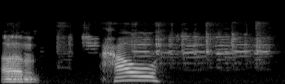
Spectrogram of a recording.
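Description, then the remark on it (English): A mobile phone ringtone plays a short musical tune with bright, voice-like melodic tones, clear, lasting a few seconds with brief pauses between phrases. “Somebody had a phone ringtone there.”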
